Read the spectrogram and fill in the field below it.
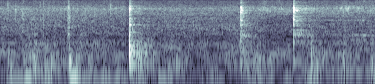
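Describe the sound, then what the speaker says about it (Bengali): Onions fry quietly in a pan for fish curry, a soft sizzle under a few sharp scrapes and taps of a spoon stirring against the pan. "পেঁয়াজটা ভেজে নিচ্ছি।"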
